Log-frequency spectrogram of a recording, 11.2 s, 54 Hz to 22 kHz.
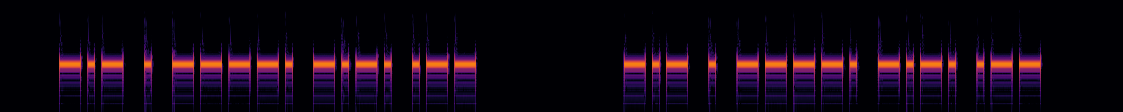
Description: Morse code, heard as a keyed tone, about 17 wpm, 700 Hz. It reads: KE9CW KE9CW
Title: USA Call Signs - 5 Characters - Repeated 3x - 17wpm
